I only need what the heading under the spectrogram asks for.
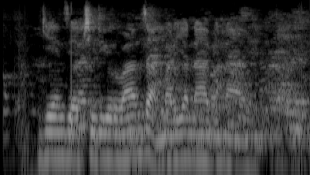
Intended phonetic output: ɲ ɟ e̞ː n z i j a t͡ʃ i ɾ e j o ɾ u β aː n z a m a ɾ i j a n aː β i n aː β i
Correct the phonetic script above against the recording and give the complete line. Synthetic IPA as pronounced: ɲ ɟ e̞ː n z i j a t͡ʃ i ɾ i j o ɾ u β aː n z a m a ɾ i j a n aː β i n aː β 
